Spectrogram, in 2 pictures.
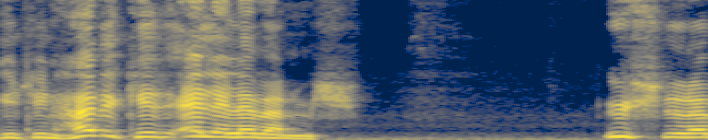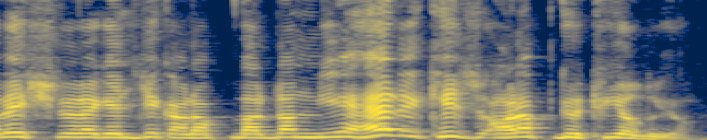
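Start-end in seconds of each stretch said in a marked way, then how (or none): none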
